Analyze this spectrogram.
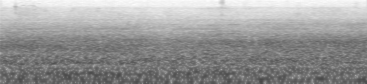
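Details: Loud low rumbling engine and traffic noise outdoors near an airport, with a faint steady tone and no animal voices.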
